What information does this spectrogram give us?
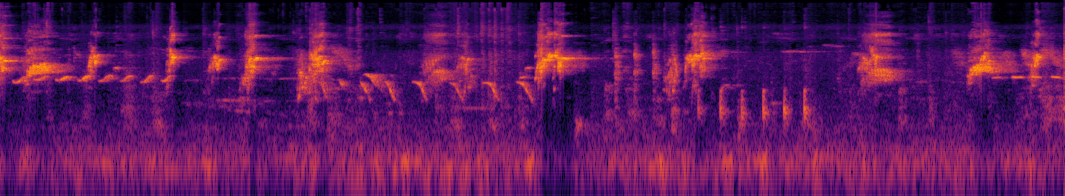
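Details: Captive Javan myna, known for its loud, boisterous calling and ability to mimic speech, chatters busily with clear whistles, a short stuttering series of notes, creaky squeaks and a run of rapid clicks. A low background rumble is present.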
